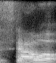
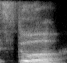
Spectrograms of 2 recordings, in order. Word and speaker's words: Stour: even before then and is it stower or is it still people up and down the river will debate with you and the pronunciation of the river's name is a matter of where you live and how long you've lived there perhaps 200 300 years ago it would have been certainly still which is a Saxon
